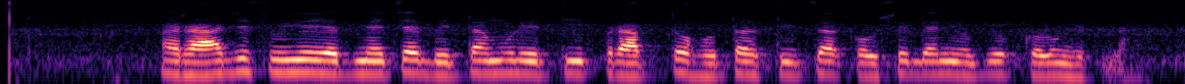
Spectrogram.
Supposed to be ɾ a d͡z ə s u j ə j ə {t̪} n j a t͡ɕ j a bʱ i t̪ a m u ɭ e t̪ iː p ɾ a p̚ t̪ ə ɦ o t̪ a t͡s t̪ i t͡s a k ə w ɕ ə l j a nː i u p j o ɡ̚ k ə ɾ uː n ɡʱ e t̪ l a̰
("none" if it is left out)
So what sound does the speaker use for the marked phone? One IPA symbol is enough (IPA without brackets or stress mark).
d̪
